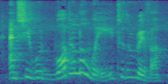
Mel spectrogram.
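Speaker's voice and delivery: lively storybook reading for little ones; reading to children. Acted. Teacher reading a picture book to the class, lively storytelling. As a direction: read the tale brightly to the class.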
